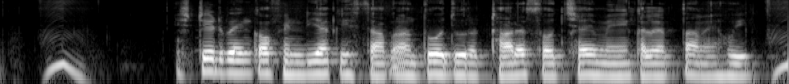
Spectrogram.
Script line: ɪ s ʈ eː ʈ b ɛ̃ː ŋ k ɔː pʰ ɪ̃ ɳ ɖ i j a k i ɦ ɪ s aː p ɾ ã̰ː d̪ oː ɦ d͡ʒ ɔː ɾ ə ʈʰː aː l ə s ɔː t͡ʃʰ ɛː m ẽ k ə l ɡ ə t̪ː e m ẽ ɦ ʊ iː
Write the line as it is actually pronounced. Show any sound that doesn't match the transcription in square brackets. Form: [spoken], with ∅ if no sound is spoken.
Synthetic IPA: ɪ s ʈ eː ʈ b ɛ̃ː ŋ k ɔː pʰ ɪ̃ ɳ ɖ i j a k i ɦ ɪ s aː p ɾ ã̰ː d̪ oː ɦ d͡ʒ [uː] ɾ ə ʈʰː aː [ɾ] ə s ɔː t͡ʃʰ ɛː m ẽ k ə l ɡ ə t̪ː [a] m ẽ ɦ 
